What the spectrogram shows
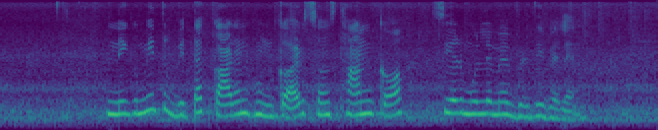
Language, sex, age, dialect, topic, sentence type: Maithili, female, 18-24, Southern/Standard, banking, statement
